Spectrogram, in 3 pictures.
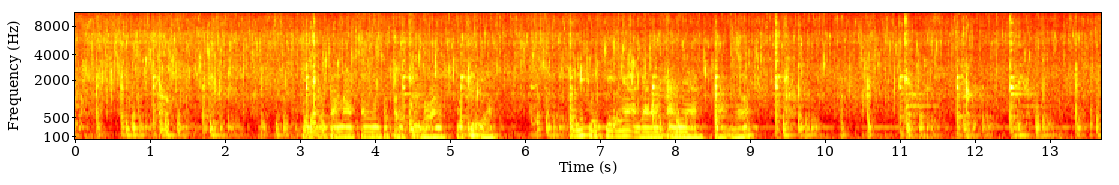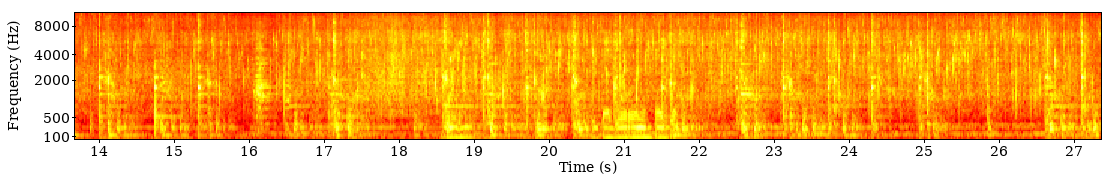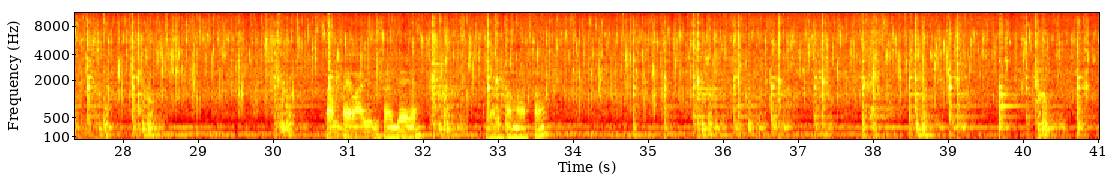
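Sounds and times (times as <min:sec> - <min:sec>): metal spatula scraping a wok: 0:00.0 - 0:28.7, 0:34.3 - 0:41.0
shallots sizzling in hot oil: 0:00.0 - 0:41.0.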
